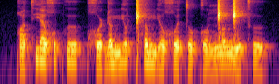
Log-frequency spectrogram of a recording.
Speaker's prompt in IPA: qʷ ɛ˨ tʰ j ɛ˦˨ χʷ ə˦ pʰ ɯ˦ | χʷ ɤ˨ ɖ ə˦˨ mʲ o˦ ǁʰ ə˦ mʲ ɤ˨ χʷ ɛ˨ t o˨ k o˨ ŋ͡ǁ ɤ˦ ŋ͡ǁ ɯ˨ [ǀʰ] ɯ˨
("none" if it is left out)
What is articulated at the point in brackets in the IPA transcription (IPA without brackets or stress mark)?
tʰ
